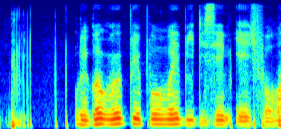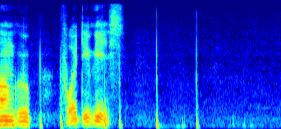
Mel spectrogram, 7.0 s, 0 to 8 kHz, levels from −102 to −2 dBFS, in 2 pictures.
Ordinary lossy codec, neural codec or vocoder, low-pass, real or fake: none; codec, 44.1 kHz, 7.8 kbps, Pupu-Codec; 7.2 kHz; fake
